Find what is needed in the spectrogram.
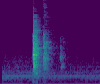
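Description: A sharp clink, then a second quick one and a fainter tap about half a second later, over a faint low steady hum.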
